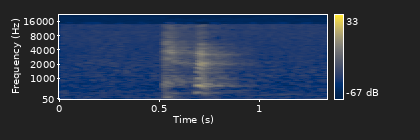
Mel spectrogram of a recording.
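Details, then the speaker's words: A single short two-part cough from a child acting on request, not a real cough; imitated cough. "Waduh, batuk ya? Ada? batuk. Batuk ya?"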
